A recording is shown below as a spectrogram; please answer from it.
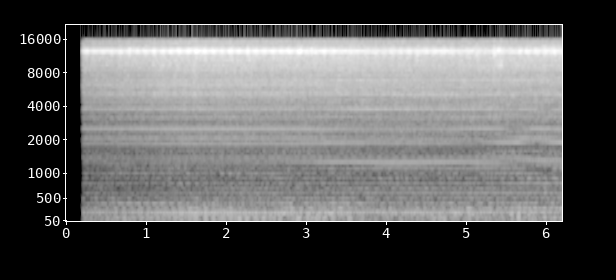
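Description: A 28 kHz, 300 W immersible ultrasonic cleaning transducer running in a plastic water tank: a steady hiss and buzz made of several steady tones, with a thin high whine above.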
